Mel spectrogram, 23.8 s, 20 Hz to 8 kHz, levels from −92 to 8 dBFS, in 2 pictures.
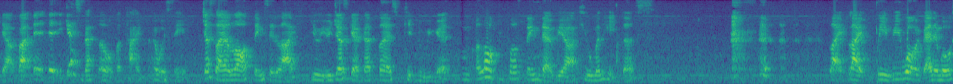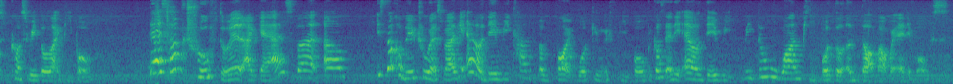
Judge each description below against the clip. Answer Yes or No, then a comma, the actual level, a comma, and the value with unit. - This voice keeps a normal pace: No, fast, 235 wpm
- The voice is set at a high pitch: Yes, very high, 270 Hz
